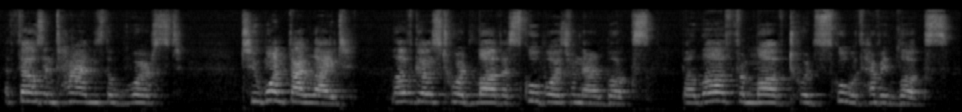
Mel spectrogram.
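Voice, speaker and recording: A woman's voice: sits high, fairly even intonation, a little slow. A woman playing an ardent, lovesick young nobleman in a puppet show, speaking romantic Shakespearean verse theatrically. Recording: roomy echo, distant microphone.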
